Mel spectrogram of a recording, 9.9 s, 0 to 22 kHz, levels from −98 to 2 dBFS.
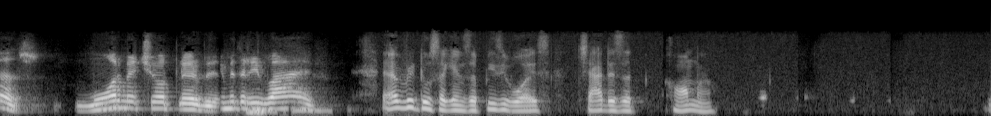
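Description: At 0.54 to 0.63 s an echo leak is likely: the far end's echo canceller let its loudspeaker pickup through, returning a faint copy about 35 dB down, delayed 373 ms. From 2.43 to 3.38 s, speech is suppressed in double talk as the canceller likely mistakes the talker for echo and ducks it, dipping by up to about 30 dB in pieces. The same leak returns briefly at 3.48 to 3.54 s, and another milder duck, about 15 dB, follows at 3.55 to 3.72 s. A last faint echo scrap, about 40 dB below the speech, appears at 8.05 to 8.09 s, all within the call path's 8 kHz audio bandwidth.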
